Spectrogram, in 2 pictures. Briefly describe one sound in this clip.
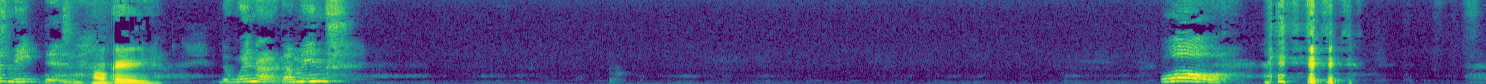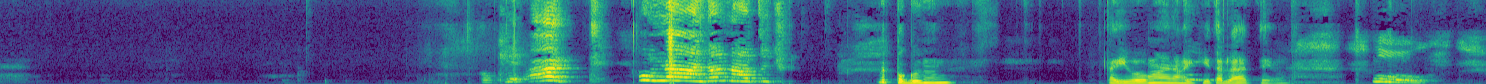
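A small boy talks and squeals excitedly nearby.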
